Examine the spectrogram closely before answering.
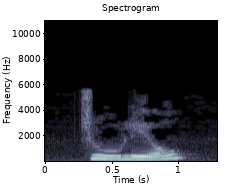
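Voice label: "主流", Mandarin Chinese; chinese flashcards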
